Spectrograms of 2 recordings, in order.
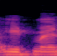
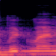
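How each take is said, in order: First: The name begins with an h sound. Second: The name begins with a w sound. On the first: "मैं हिटमैन ही बोलता हूँ" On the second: "कोई कोई विटमैन भी बोलता है"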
